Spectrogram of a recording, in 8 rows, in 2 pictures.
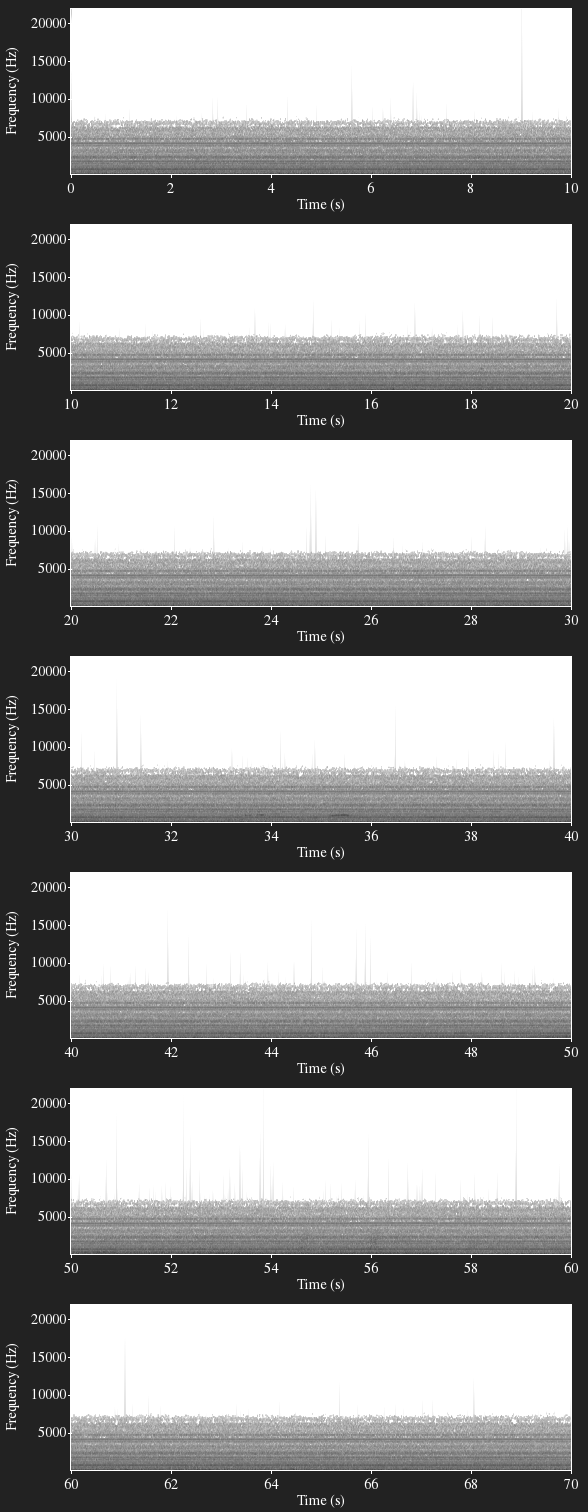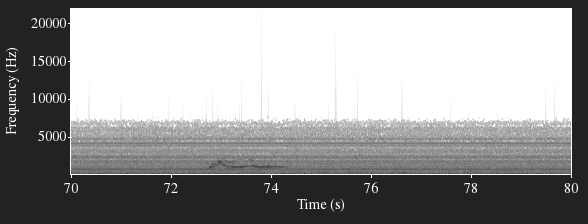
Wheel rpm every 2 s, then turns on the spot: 0, 0, 0, 0, 0, 0, 0, 0, 0, 0, 0, 0, 0, 0, 0, 0, 0, 0, 0, 0, 0, 0, 0, 0, 0, 0, 0, 0, 0, 0, 0, 0, 0, 0, 0, 0, 0, 0, 0, 0.
none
